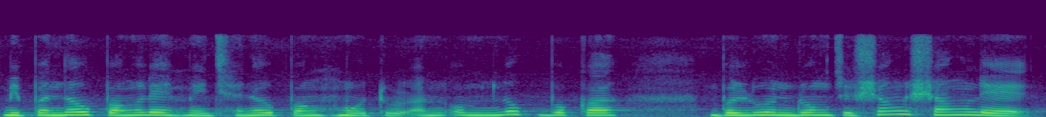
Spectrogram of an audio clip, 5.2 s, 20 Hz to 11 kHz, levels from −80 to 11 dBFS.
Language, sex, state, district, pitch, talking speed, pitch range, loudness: Mizo, female, Mizoram, Aizawl, 230 Hz, 205 wpm, 220-240 Hz, -15 LUFS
